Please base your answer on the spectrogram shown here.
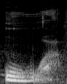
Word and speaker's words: Å: Today we're going to talk about how you pronounce the Swedish letter O. This little A with a circle or a dot on the top. You could also say that it is an A with an O on the top, because O is actually a mix between A and O.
